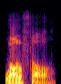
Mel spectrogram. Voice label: "woeful", American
